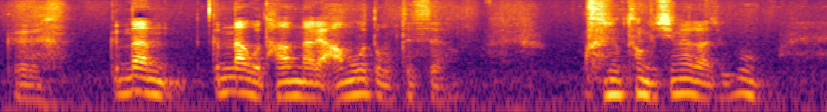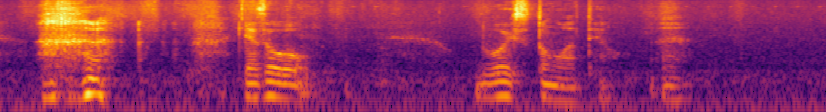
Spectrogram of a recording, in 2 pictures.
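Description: A young man talks softly and cheerfully close by, with small laughs.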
